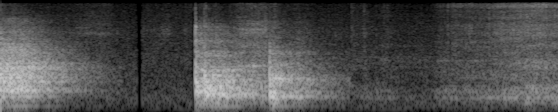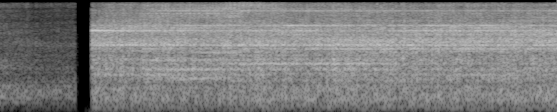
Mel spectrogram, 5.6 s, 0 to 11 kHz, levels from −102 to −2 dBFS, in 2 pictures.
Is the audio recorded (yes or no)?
yes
